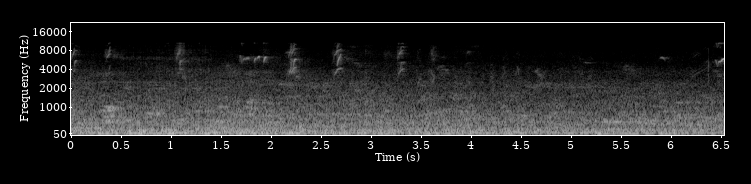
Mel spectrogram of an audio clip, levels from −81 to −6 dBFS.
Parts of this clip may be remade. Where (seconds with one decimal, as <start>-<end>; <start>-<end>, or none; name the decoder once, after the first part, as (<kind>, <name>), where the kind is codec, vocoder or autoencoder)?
0.5-1.4 (vocoder, WaveNeXt)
